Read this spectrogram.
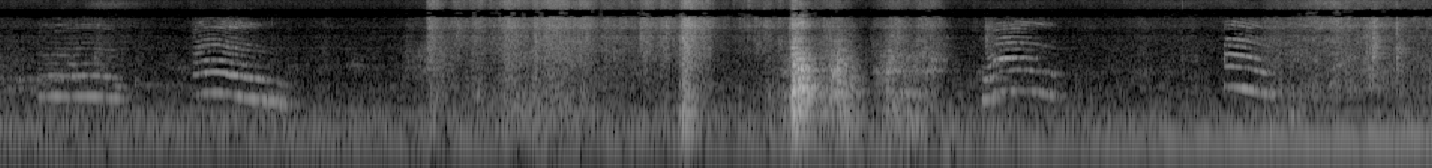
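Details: Mateless cat meowing repeatedly, about five sweeping cries that rise and then fall, spaced one to two seconds apart. Thumps and rustling sit between the calls, with a low background hum throughout.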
